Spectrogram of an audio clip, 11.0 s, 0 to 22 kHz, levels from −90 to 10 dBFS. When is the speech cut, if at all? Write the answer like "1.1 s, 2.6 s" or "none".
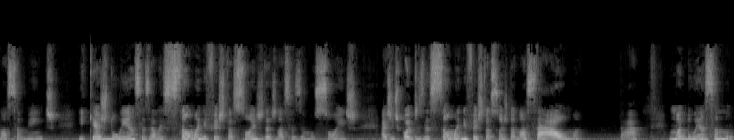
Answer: none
